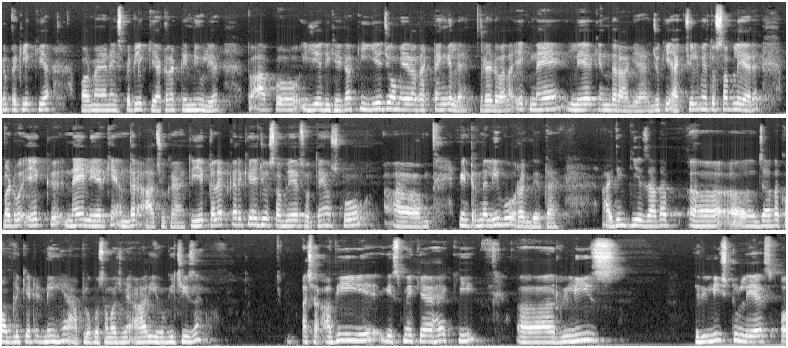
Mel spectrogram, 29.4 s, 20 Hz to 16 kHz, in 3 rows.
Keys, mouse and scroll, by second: 1.9 click, 11.3 click, 19.5 click, 22.2 click.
